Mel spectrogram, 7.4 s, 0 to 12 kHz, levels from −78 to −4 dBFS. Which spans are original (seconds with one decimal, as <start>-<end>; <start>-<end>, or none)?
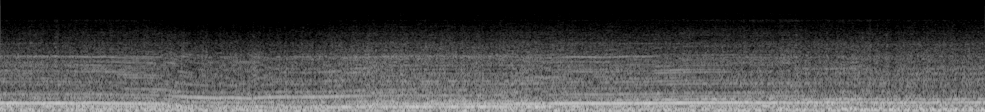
0.8-2.8; 4.1-5.6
